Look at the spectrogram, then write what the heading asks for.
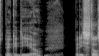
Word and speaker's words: picadillo: on the menu but it looked like it says picadillo and my father couldn't determine how to pronounce and I'm like I promise you it's pick a deal but he still said picadillo by accident when the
